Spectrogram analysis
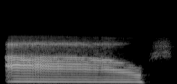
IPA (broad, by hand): aw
